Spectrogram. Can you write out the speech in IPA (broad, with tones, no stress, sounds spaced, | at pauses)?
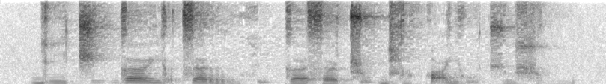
ɡ iː˨ t͡ʃ i̤˦ ɡ ɜː˦ j ə̰˨ t͡s ɜ˦ r ṳ˨ h ḭ˨ k ɜ˦ s ɜ˨ ʈ͡ʂ ṵ˦ d͡ʑ ṳ˨ qʷ a̰˦ j ṵ˨ t͡ʃ ṳ˦ ʂ ṳ˨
